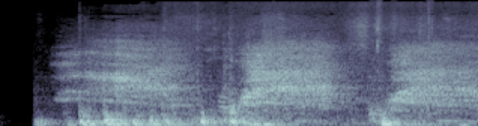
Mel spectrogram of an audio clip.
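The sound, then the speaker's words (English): A woman, a Philadelphia sports fan, screams loudly and excitedly in long, high-pitched shrieks, with a brief pause before a final burst, over a muffled, noisy background. “This is a Philly fan. You can just hear her screaming.”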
